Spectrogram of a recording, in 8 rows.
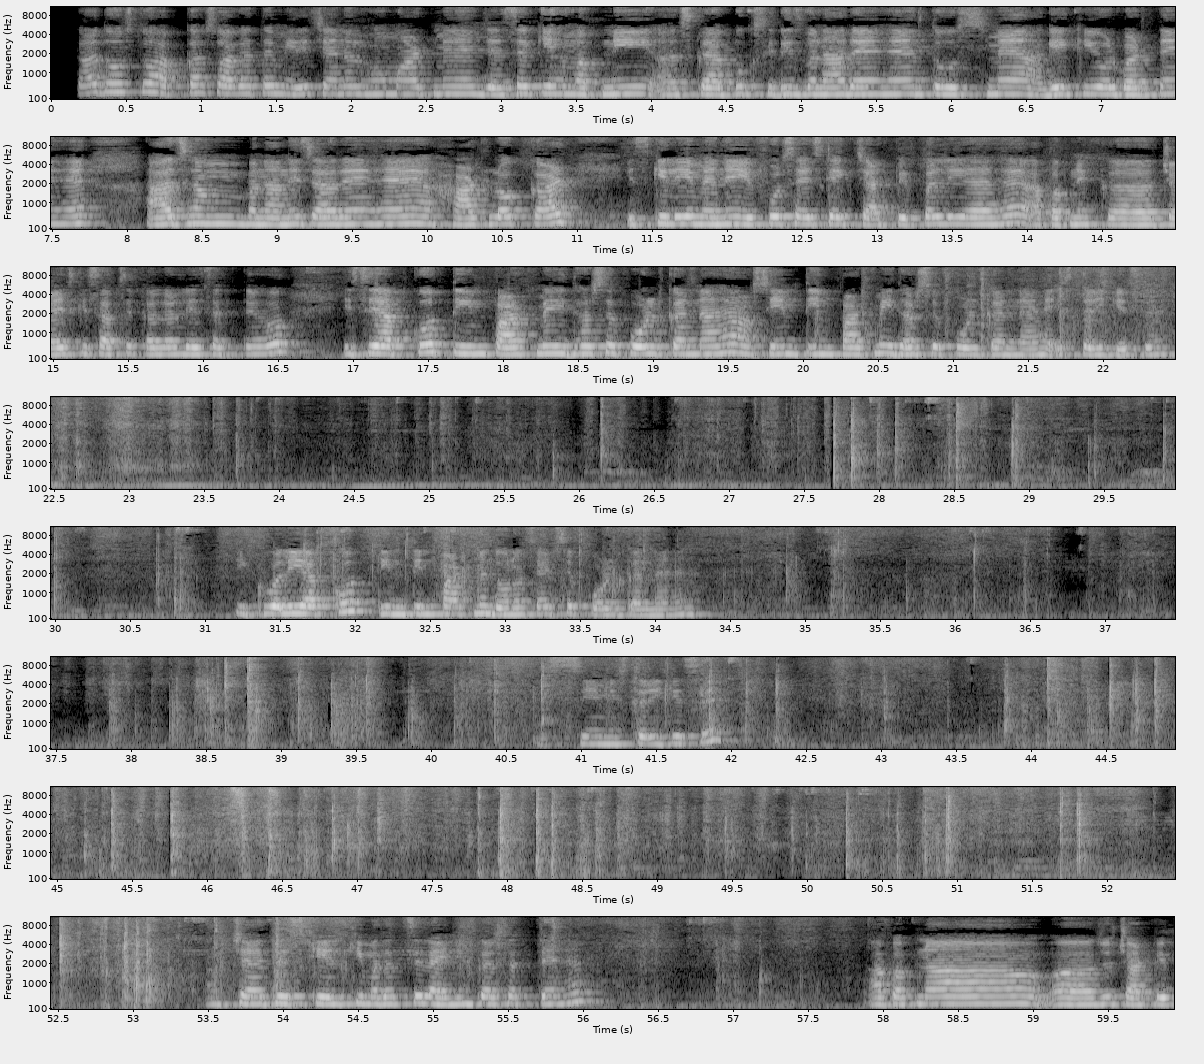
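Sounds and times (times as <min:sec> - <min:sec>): paper rustling and crackling: 0:20.8 - 0:55.3, 0:56.1 - 0:57.8
paper clicks when folded: 0:34.5 - 0:40.8, 0:42.0 - 0:53.4.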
